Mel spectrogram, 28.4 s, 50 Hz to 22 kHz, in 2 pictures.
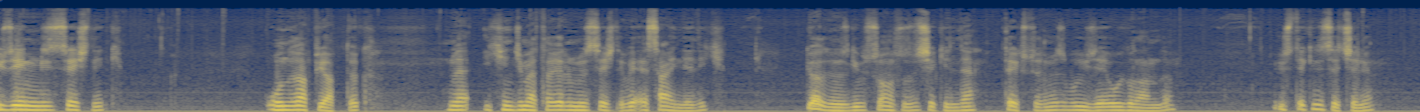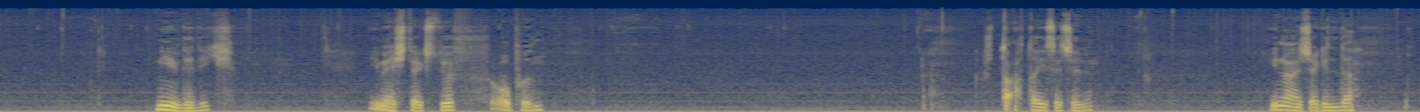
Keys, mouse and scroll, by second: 1.8 u, 4.3 click, 6.0 click, 6.8 middle click, 9.4-9.8 scroll up 2, 10.2 middle click, 11.6-12.0 scroll down 1, 12.0 shift+middle click, 12.9 right click, 13.4 middle click, 14.6 click, 15.5 click, 16.6 click, 18.7 click, 19.1 click, 24.6 click, 24.6-25.0 scroll down 5, 27.1 u.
